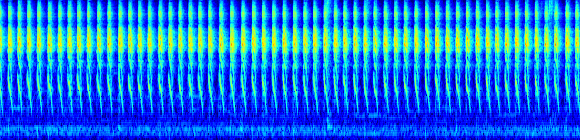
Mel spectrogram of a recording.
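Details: Kingfisher, called tengkek buto, in a fast-paced, clear-voiced masteran recording: sharp descending notes repeated about ten per second in an even, unbroken series, bright and high, with faint low background hum.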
